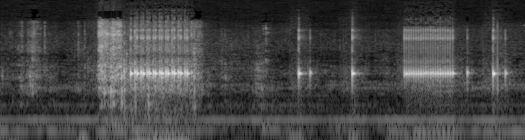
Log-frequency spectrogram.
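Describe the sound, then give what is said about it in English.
A telephone handset clatters as it is lifted, followed by a buzzing tone and a series of sharp dialing clicks, fairly loud, with no voices, as someone dials the operator to reach the police. “I would call the police and tell them someone was threatening to kill me.”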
